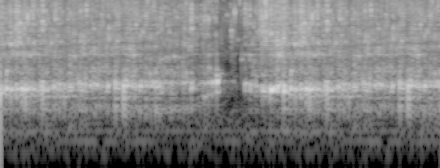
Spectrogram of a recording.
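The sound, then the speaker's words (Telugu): Water gushes from a hand pump at a borewell in a steady, splashing rush that breaks off briefly midway and then resumes at the same level. “Boring దగ్గరికెళ్ళి నీళ్లు తాగాడు”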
